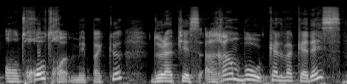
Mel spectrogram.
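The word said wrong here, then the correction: Cavalcades: Je prononce bien, c'est ça euh, Cavalcade. Cavalcade, ben bah voilà, tout simplement.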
